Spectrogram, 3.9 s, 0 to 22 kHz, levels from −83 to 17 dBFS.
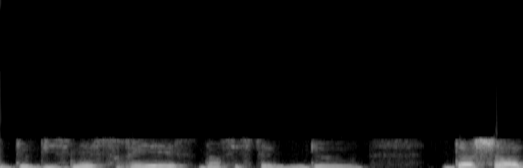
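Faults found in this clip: G.729 codec damage, whole clip, plainly audible. Speech band-limited, nothing above 4 kHz, dull and muffled. Rough, slightly synthetic texture. Probable component: VoIP encoder, sound consistent with G.729A near 8 kbit/s. Mechanism: speech rebuilt per 10 ms frame from a vocal tract filter, pitch predictor and a few pulses, so fine waveform detail is lost.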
